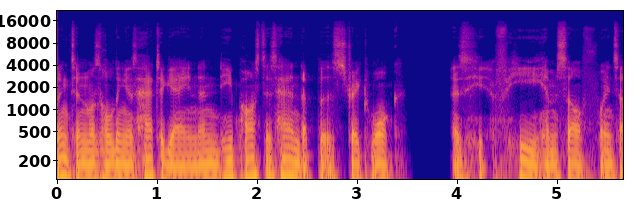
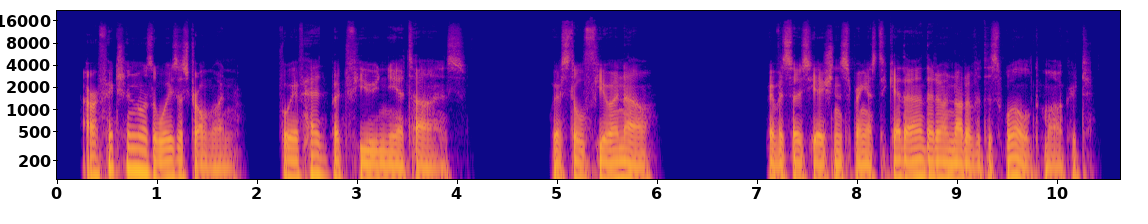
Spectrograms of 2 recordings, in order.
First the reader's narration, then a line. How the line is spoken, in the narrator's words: he said, tenderly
